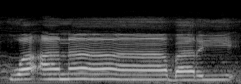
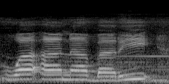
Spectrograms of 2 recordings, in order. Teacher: hamzah di dalam lafaz ana di sini bukan hamzah mad ya. Jadi jangan dibaca panjang, jangan seperti ini, jangan wa ana bari, tapi wa ana bari. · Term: hamzah harfiah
